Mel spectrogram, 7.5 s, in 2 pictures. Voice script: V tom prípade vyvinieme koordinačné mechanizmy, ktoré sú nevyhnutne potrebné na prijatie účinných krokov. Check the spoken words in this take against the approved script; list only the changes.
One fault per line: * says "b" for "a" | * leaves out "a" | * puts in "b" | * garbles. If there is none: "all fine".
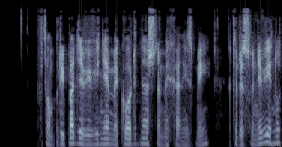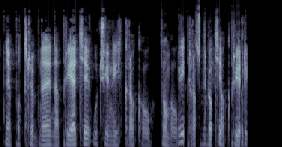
* garbles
